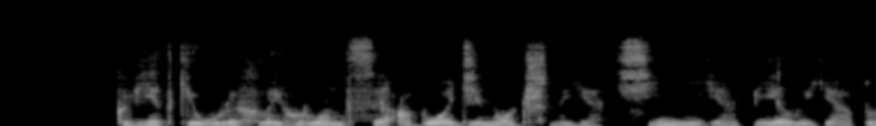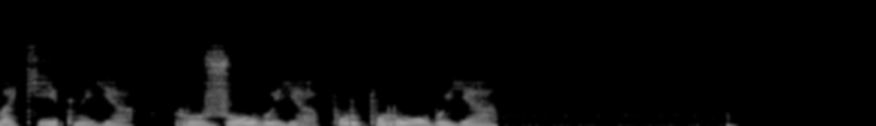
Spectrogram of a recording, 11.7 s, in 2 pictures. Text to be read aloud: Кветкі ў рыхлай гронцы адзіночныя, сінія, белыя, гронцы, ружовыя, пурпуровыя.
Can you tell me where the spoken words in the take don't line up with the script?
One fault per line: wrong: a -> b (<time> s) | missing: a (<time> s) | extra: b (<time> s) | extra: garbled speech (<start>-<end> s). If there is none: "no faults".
extra: або (2.7 s)
wrong: гронцы -> блакітныя (5.8 s)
